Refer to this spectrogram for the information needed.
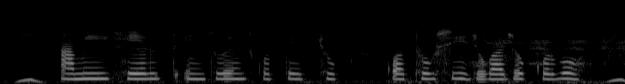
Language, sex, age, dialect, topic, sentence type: Bengali, female, 18-24, Rajbangshi, banking, question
